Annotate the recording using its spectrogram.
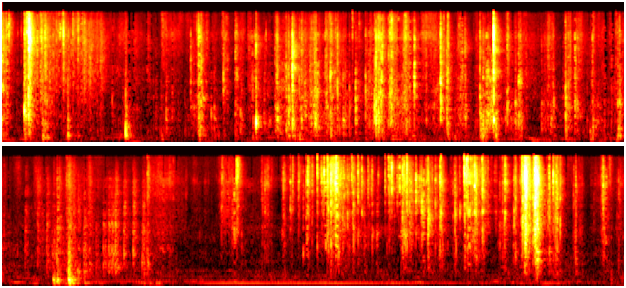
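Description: Foil trading-card pack wrappers crinkling and tearing as a hobby box is opened and a pack is ripped open, with irregular crackling handling noise and a louder burst of tearing near the end.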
